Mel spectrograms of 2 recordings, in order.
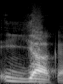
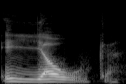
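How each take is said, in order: First: A long a comes straight before the k. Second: A w-like vowel comes before the k. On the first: The speaker calls it right. "इय्याका है" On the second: The speaker calls it wrong. "अलिफ को वाव में बदलते हैं"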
